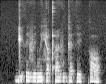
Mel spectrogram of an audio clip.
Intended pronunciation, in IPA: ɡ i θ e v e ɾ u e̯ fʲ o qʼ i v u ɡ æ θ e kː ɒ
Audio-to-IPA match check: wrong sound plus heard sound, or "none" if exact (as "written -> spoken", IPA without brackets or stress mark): none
